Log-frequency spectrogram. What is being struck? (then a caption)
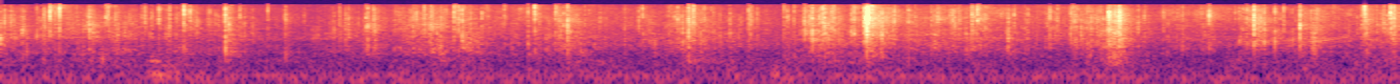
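Thin metallic foil wrapping film. A large, thin sheet of folded pink holographic metallic foil wrapping film is handled, crinkled and scratched with long black-polished nails and fingertips. Soft, bright crinkling and crackling rustles come in quick irregular bursts with a few sharper crackles, mostly high in pitch with almost no low end.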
